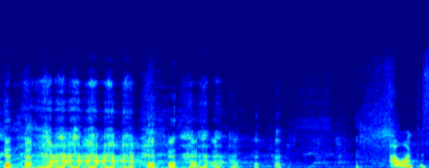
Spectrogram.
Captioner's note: laughter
